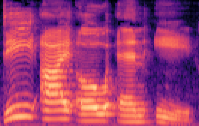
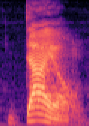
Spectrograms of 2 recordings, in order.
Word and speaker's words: Dione: So it is D-I-O-N-E. I would think it is Dione. Dione. Yes, we're going to go with Dione.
